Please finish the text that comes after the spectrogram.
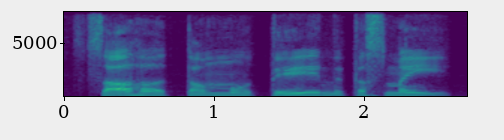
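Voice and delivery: slow, deliberate chant of साहतम तेन तस्मै; slow recitation. Shown as a demonstration. Teacher prompting students to repeat, chanting slowly. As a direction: lead the class through it slowly. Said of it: "क्या बनेगा".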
